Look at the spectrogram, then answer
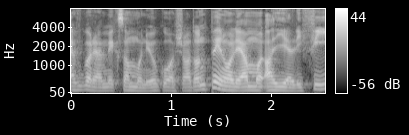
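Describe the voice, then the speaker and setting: Someone speaks at a very fast pace with an animated tone in a Trinidadian accent. The recording is very clean, with a silent background. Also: man. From Trinidad and Tobago. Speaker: tech vlogger. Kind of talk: product review vlog. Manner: casual, animated. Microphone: studio condenser mic.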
